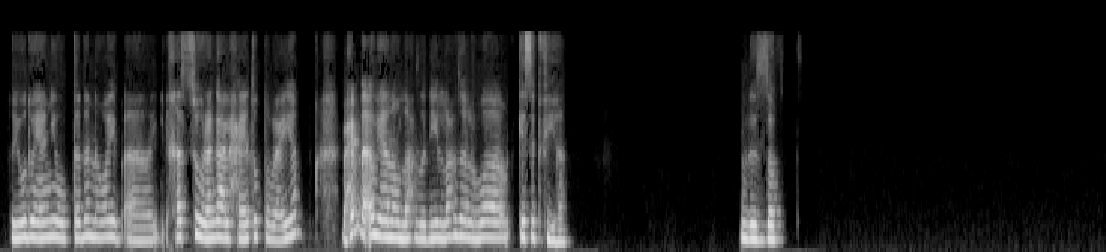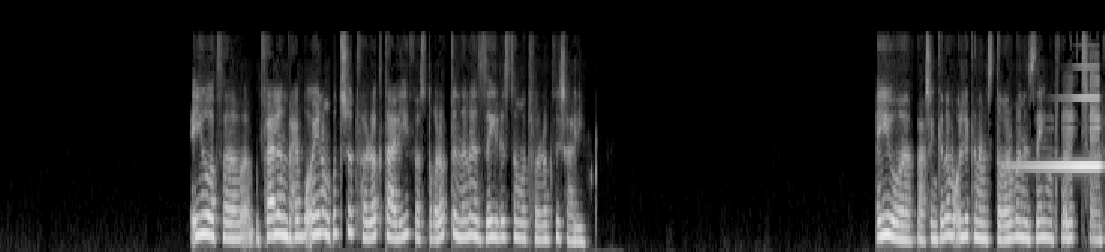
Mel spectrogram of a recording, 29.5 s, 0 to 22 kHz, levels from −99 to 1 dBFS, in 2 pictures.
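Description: Right at the end, from 28.10 s to 29.49 s, there's a loudspeaker feedback squeal. The mic is hearing its own speaker, and the loop runs away at 1.5 kHz. That tone swells over roughly a second until it sits about 10 dB above the speech.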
